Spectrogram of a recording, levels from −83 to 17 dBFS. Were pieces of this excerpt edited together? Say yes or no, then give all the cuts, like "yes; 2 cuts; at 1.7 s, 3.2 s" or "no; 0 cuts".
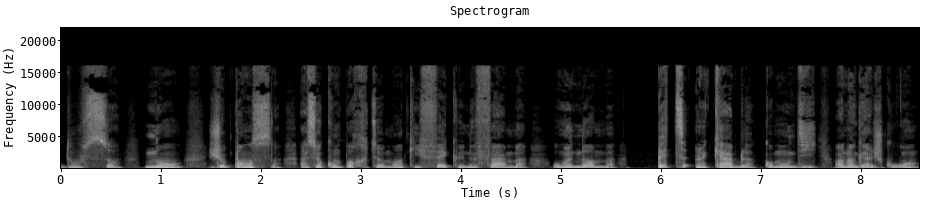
no; 0 cuts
